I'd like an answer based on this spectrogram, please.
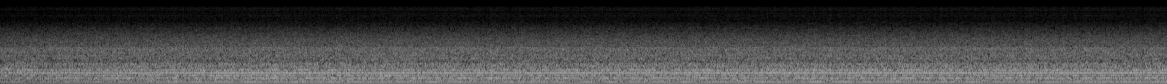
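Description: Restored 1925 Oriole Model 7B battery radio playing through its Peerless loudspeaker, giving a steady static hiss with a faint steady hum as it is tuned across an empty stretch of the AM band, with no station coming in.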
